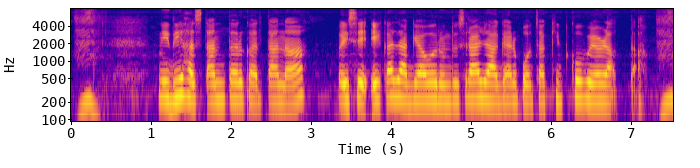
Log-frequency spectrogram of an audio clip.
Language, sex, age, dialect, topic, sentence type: Marathi, female, 18-24, Southern Konkan, banking, question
